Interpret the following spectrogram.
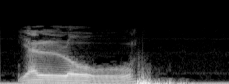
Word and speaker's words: yellow: yes, yellow. 여기서 L이 두 개가 있기 때문에 yellow가 되는 게 아니고 발음상 양쪽으로 붙기 때문에 yellow가 되는 겁니다. 혼동하지 마세요.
